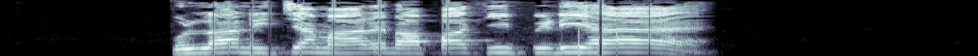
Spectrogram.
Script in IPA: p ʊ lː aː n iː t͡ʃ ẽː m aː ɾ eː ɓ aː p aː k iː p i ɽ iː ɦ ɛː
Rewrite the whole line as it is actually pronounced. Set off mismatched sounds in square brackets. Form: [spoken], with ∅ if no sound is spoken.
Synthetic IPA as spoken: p ʊ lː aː n iː t͡ʃ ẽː m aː ɾ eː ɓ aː p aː k iː p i ɽ iː ɦ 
